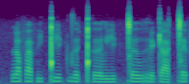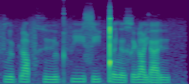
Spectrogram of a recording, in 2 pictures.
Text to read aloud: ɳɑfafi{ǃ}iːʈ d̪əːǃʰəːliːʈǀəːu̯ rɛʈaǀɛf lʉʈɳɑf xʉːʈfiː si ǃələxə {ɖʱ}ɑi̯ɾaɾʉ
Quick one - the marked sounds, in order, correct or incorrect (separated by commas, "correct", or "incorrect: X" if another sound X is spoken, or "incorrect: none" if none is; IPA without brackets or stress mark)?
correct, incorrect: ɳ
